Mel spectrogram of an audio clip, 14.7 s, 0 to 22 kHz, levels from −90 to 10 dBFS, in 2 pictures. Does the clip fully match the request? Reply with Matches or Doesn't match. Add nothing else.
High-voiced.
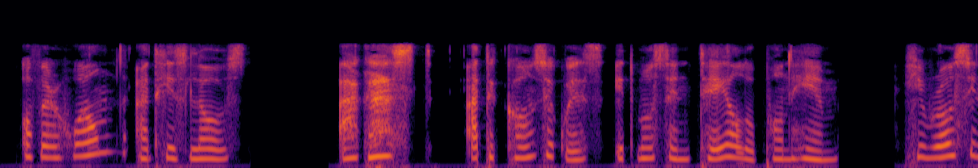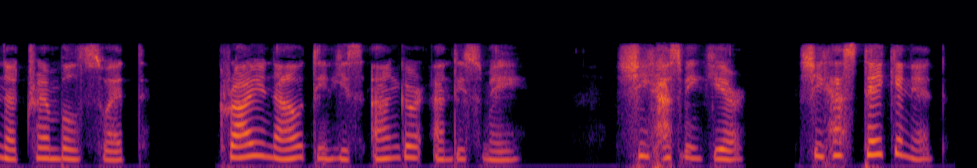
Matches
